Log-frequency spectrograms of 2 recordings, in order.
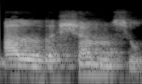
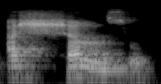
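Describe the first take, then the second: First: The L sound is clearly pronounced before sh. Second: The L sound merges into the following sh. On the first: The speaker calls it wrong. "Al-syamsu enggak" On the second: The speaker calls it right. "tapi asyamsu"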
